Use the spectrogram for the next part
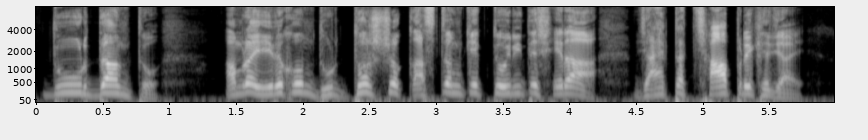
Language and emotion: Bengali, surprised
